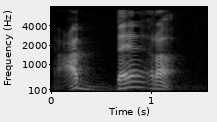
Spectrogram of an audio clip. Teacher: Remarquez bien que je double la lettre du milieu par la présence de shed et je prononce abbara. Je prononce 2 fois b.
